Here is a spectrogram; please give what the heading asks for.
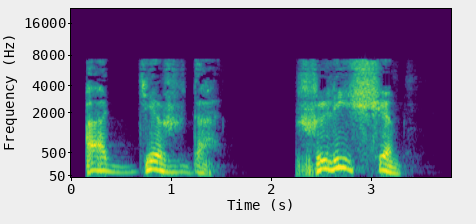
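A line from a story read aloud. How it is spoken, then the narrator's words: Sudden startled mutter. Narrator (Russian): Страшила вдруг встрепенулся и забормотал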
